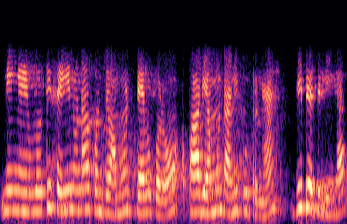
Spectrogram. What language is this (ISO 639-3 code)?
tam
